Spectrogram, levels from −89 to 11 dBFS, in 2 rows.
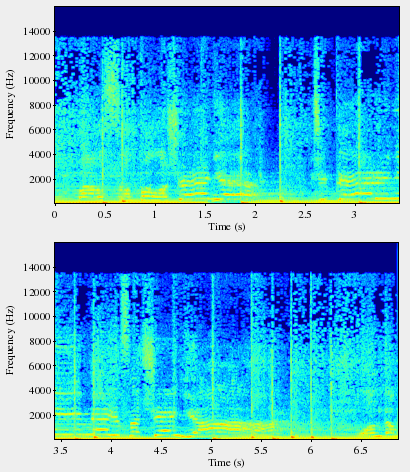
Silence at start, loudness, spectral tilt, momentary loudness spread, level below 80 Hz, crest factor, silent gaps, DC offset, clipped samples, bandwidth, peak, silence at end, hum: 0 s; -21 LUFS; -5 dB/octave; 3 LU; -24 dBFS; 12 dB; none; under 0.1%; under 0.1%; 14 kHz; -8 dBFS; 0 s; none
